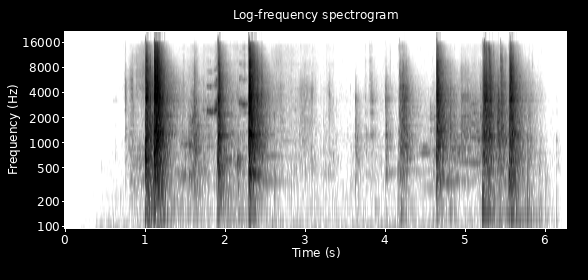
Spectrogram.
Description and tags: ladder aluminum setup 02
Setting up an aluminium ladder.
hit, clank, clang, ladder, aluminium, metal, metallic, ting, aluminum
